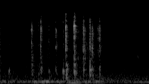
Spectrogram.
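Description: Quick tapping on a computer keyboard as a Google search is typed in, a brief, rapid burst of about eight clicky keystrokes, quiet and otherwise alone.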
